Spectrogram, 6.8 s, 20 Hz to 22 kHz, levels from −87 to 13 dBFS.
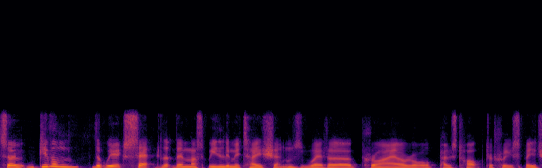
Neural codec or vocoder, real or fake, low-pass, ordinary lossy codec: codec, 16 kHz, 1 kbps, FunCodec, trained on Chinese and English, 50 frames a second; fake; 7.2 kHz; Opus, 32 kbps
